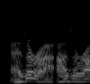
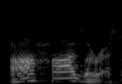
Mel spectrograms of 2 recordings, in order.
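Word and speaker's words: Ahasuerus: Azer Azer I see I got to go back to my pronunciation. Aaa Ahazerus. Ahazerus.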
